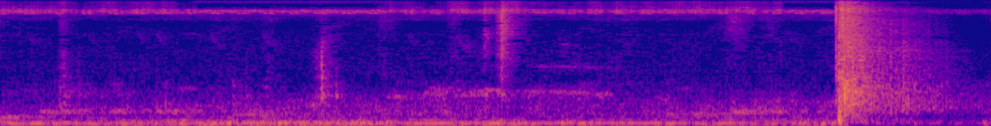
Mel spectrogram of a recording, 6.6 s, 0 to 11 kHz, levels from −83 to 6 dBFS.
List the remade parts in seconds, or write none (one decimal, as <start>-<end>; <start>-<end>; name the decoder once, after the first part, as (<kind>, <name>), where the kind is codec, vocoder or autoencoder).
0.0-1.3 (vocoder, Vocos); 2.6-5.2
